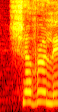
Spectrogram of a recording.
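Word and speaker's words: Chevrolet: इसी कड़ी में आपको बता दूं दोस्तों कि एडिडास नहीं होता, बल्कि एडिडस होता है, और शेवरोलेट नहीं, शेवरोले होता है।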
